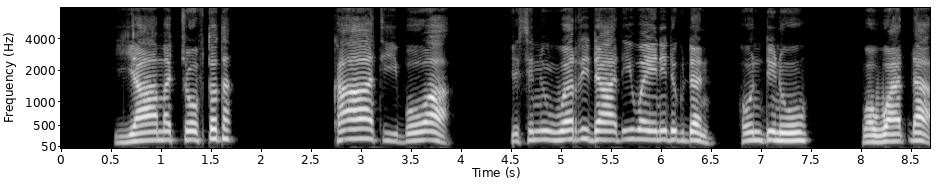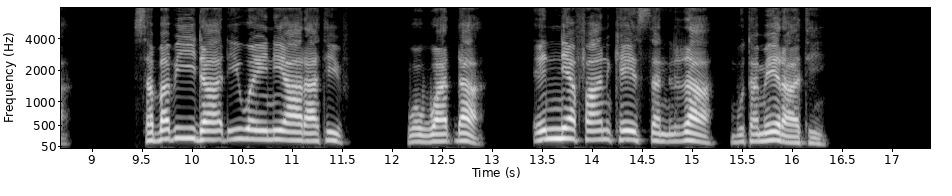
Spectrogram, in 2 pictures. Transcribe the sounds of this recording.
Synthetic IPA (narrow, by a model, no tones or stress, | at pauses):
jaːmɐt͡ʃːo̞ːft̪ɔt̪ɐ | kɐʔaːt̪iːboːʔaː | ʔɪsɪnwɐrːɪd̪aːᶑiːwɐjɪnɪᶑʊɡd̪ɐn | hʊnd̪ɪnuː | wɐwːaːɗːaː | sɐbɐbiːd̪aːᶑiːwɐjɪnɪjaːɾaːt̪iːf | wɐwːaːᶑaː | ʔɪnːɪɐfaːŋke̞ːsːɐnɪrːaː | bʊt̪ɐmeːɾaːt̪iː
